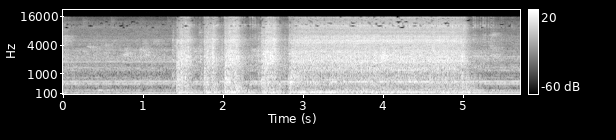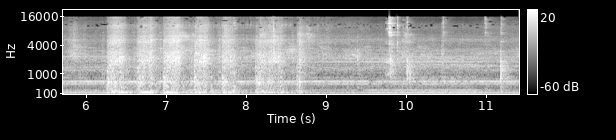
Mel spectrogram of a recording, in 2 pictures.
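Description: Industrial flatbed sewing machine stitching a fabric bag handle in two runs, starting about a second and a half in and again around six seconds in, over the steady hum of its motor. A few single clicks come near the end.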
